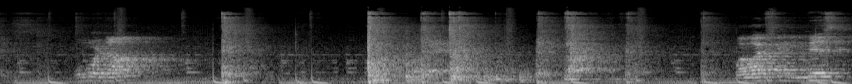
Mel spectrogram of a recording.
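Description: Repeated thumps and rattles of a basketball slammed through a Little Tikes Adjust and Jam Pro indoor mini hoop, loud and close, scattered across several seconds amid movement noise.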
